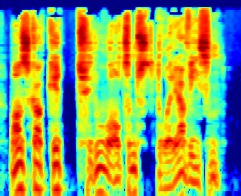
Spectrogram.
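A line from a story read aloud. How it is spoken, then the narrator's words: Muttered. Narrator (Norwegian): mumlet han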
